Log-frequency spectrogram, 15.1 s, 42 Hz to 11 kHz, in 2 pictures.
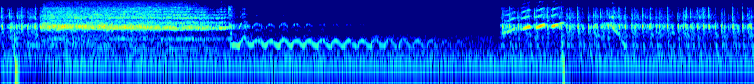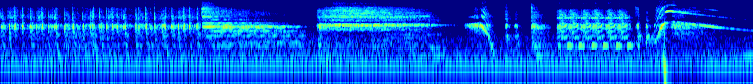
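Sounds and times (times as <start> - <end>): wobbling warbling tone: 0.1 - 4.4.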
